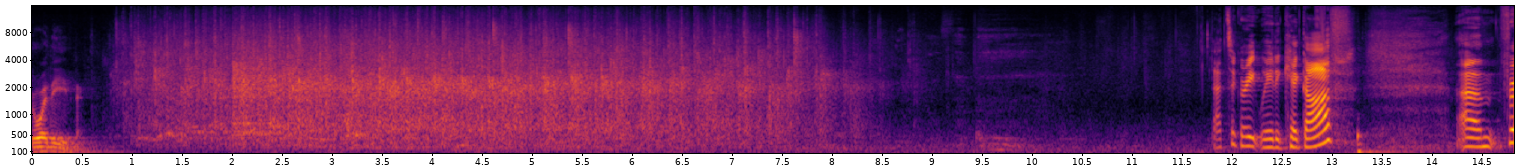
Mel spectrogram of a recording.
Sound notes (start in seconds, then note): 7.2 applause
